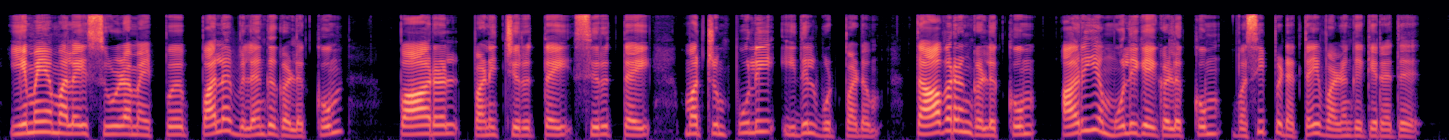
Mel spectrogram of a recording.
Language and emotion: Tamil, neutral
